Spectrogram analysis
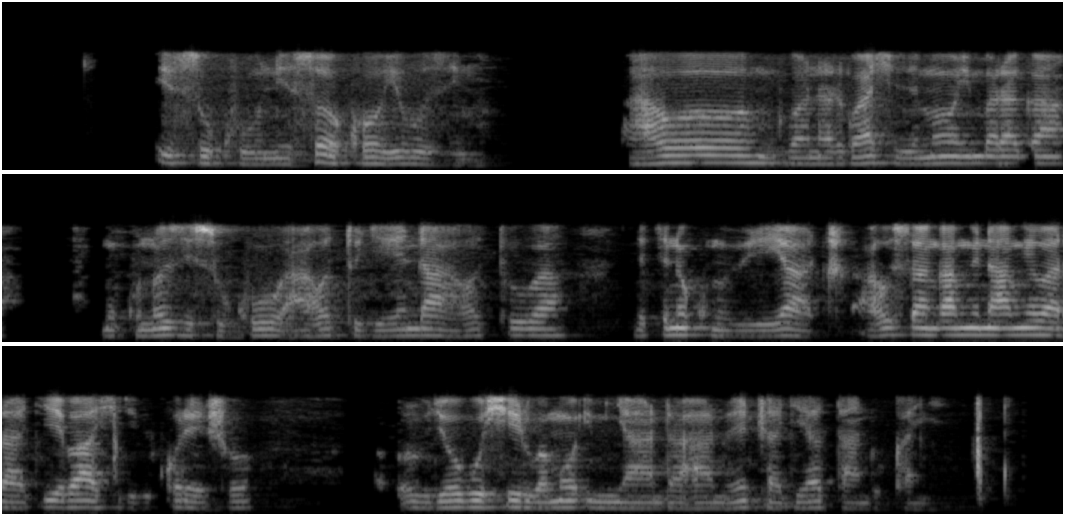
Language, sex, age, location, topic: Kinyarwanda, male, 25-35, Kigali, education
